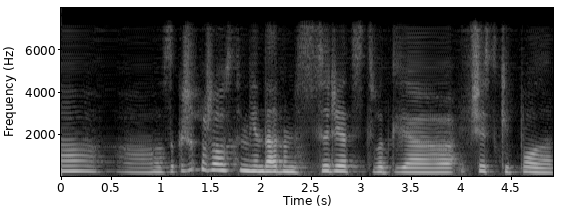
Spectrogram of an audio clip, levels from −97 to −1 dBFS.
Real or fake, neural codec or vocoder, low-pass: fake; codec, 16 kHz, about 1 kbps, DyCAST, with the encoder's durations; 7.2 kHz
